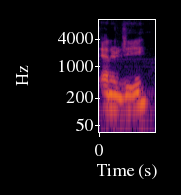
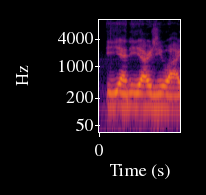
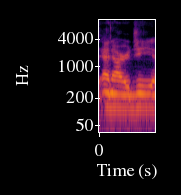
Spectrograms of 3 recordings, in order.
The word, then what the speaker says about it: NRG: originally so we got we started energy it's pronounced energy e-n-e-r-g-y even though caster and everyone says nrg and actually my co-founder is shaquille o'neal i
